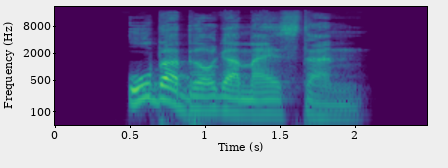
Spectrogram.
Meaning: dative plural of Oberbürgermeister
- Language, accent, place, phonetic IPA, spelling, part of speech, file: German, Germany, Berlin, [ˈoːbɐˌbʏʁɡɐmaɪ̯stɐn], Oberbürgermeistern, noun, De-Oberbürgermeistern.ogg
